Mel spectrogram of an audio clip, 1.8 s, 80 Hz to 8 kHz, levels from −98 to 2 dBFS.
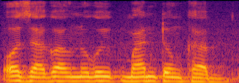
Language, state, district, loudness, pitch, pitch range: Kokborok, Tripura, West Tripura, -13 LUFS, 150 Hz, 145-155 Hz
